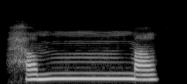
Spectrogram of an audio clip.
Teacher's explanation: You can hear that I'm pressing down on the meme, and I'm holding that meme sound for about 2 seconds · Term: ghunnah sound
